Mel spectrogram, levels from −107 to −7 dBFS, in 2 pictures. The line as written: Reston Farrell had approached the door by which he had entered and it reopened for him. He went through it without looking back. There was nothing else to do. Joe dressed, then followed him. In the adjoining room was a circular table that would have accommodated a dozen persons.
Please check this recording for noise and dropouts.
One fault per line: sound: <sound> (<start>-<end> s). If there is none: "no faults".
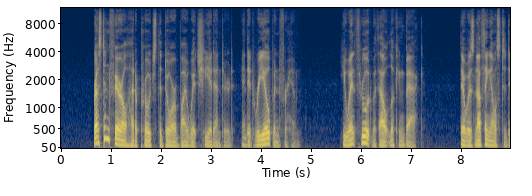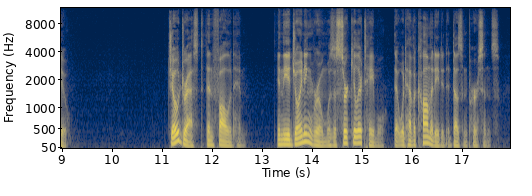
no faults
